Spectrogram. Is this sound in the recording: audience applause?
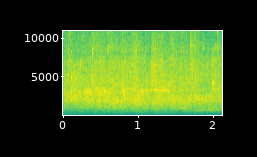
yes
